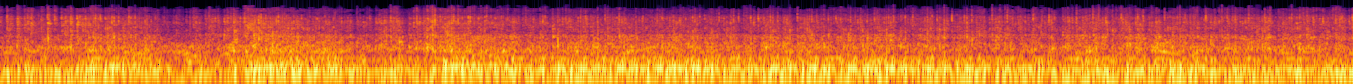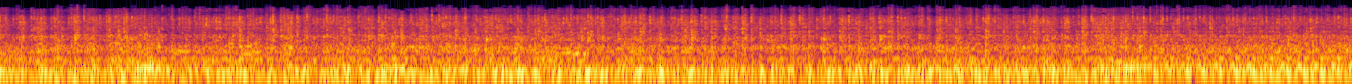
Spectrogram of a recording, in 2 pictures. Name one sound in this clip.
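A loud race car engine idles and revs roughly close by.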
